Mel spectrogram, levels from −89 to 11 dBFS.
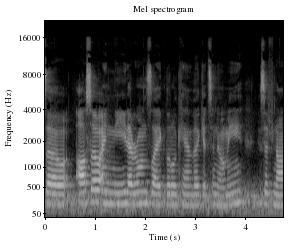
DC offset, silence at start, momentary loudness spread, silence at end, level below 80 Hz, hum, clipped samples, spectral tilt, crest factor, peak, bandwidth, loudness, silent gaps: under 0.1%; 0 s; 9 LU; 0 s; -54 dBFS; none; under 0.1%; -4 dB/octave; 20 dB; -6 dBFS; 16 kHz; -26 LUFS; none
